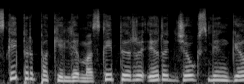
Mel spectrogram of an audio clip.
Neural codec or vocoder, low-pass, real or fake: vocoder, 44.1 kHz, 128 mel bands, Pupu-Vocoder; 14.4 kHz; fake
